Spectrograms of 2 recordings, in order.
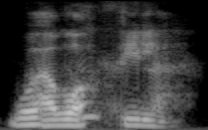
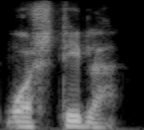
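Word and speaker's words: Wojtyła: Carol Wojtyla. Wojtyla, ajá, así se me olvidó cómo se pronunciaba. Creo que es Wash, con la J es como S, como SH, Wojtyla.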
